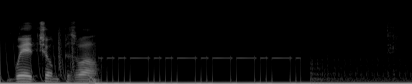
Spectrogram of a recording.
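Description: A game jingle plays a short tune.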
